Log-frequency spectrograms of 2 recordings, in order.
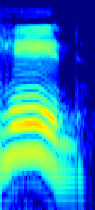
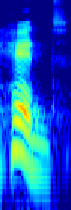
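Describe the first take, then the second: First: The vowel is drawn out long. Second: The vowel is kept short. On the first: The speaker calls it wrong. "We don't say head" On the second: The speaker calls it right. "we say head"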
